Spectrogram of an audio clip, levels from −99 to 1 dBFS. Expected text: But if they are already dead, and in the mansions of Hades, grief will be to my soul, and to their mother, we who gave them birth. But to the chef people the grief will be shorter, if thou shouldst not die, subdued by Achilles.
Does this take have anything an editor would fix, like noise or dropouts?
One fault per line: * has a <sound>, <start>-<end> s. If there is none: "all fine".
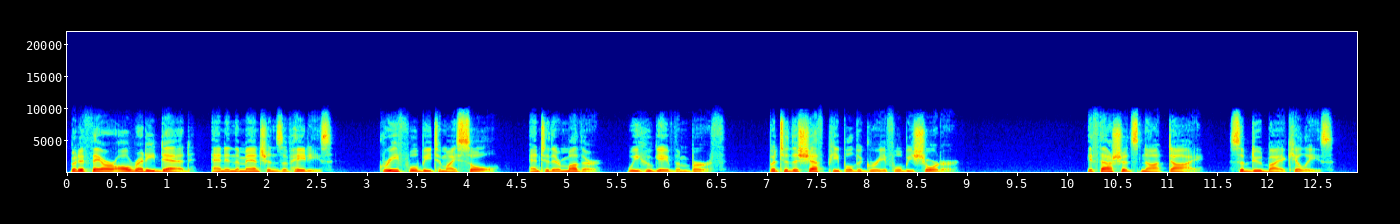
all fine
